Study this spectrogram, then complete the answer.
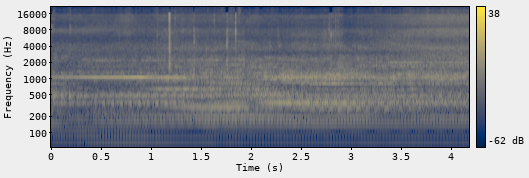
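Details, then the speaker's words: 1991 Pontiac Firebird 3.1 V6 idling after replacing the smog (air injection) pump with a new/refurbished one: steady, fairly quiet even low hum with no whine or rattle, much quieter than before; normal idle. "Much better. Much better. Much better. A lot quieter. A lot quieter."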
